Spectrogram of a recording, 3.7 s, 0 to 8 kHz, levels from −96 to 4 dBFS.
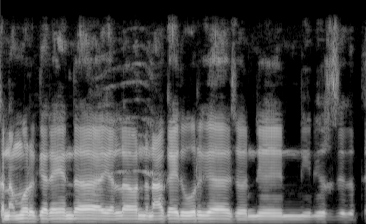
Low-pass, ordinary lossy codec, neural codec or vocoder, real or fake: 7.2 kHz; none; none; real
